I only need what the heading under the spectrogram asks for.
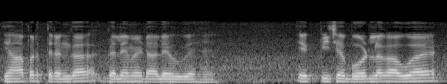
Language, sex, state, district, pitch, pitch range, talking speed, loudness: Hindi, male, Uttar Pradesh, Lalitpur, 135 Hz, 130-140 Hz, 190 wpm, -14 LUFS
